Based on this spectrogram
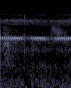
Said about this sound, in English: Listen to the cricket in the background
